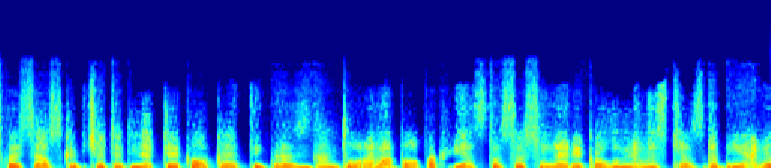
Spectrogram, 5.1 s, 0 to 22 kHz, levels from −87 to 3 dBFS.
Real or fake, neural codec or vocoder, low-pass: fake; codec, 44.1 kHz, 0.9 kbps, DAC; 14.4 kHz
